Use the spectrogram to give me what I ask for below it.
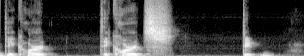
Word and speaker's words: Descartes: going on in this episode is from like Descartes take hearts deep Descartes yeah Descartes apostrophe s to gauge its pronounced they call it yeah Descartes and then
